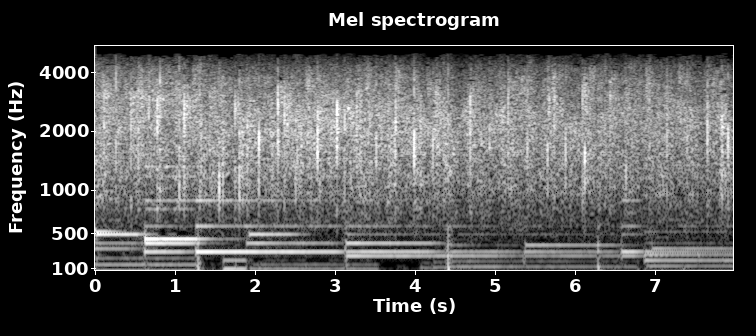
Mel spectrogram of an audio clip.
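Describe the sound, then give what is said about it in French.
An audience cheers and applauds, acclaiming the Lord, with steady, dense clapping throughout, while sustained keyboard chords shift underneath the crowd noise. “Tu vas acclamer le Seigneur pour ta vie, pour ta foi.”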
